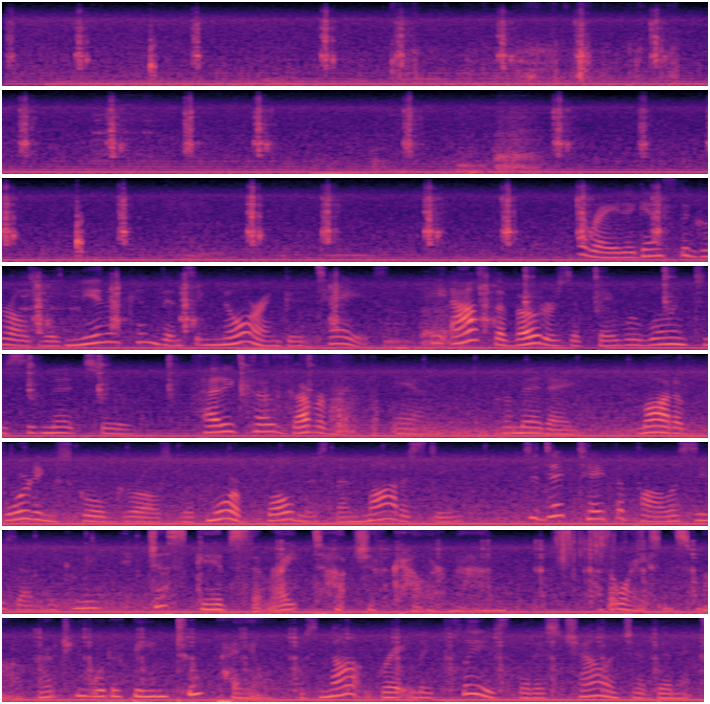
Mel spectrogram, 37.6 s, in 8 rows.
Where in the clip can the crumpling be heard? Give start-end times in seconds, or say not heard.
2.5-4.5, 20.1-21.4, 31.9-32.5.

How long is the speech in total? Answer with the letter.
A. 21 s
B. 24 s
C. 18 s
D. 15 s
B.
